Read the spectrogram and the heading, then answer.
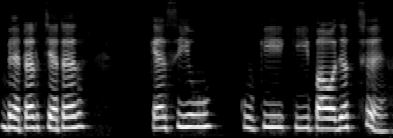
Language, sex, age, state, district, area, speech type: Bengali, female, 45-60, West Bengal, South 24 Parganas, rural, read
